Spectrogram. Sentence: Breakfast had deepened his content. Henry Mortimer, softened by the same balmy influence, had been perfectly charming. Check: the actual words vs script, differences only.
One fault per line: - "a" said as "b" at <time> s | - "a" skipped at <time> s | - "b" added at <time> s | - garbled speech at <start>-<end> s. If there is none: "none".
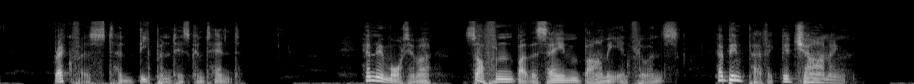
none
